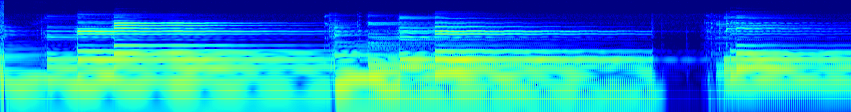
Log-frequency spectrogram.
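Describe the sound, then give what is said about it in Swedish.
Sustained electric guitar chords played through a chorus/vibrato pedal with the dry signal removed, drenched in a wet, wobbling modulation with the pitch gently warbling; a brief drop-out near the end before the chord returns. No talking. “att man kan byta mellan korus och vibrato”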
